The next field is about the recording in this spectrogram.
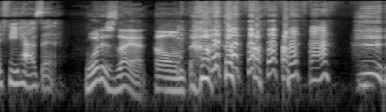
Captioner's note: laughing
